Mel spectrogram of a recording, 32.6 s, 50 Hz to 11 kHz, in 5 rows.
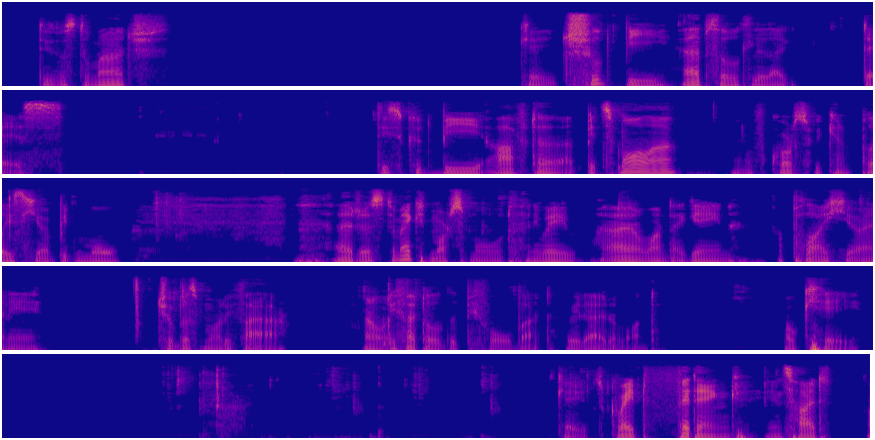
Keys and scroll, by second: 15.5 p.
